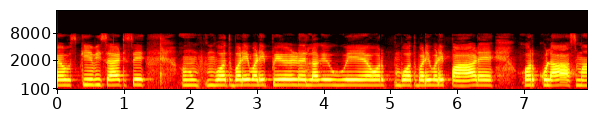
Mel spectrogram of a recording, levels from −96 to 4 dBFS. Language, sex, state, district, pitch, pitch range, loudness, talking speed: Hindi, male, Uttarakhand, Uttarkashi, 240 Hz, 235-245 Hz, -14 LUFS, 145 wpm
